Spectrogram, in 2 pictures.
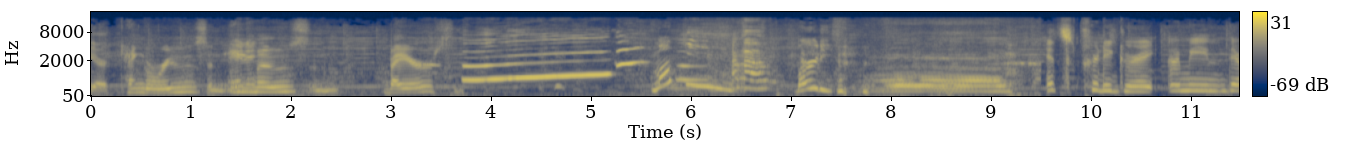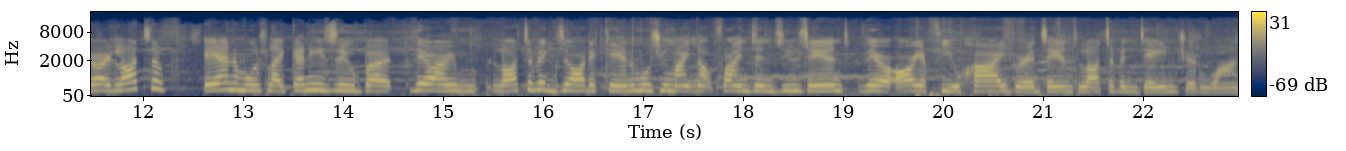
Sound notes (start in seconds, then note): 3.6 monkey squeals; 6.1 parrot squawks; 7.6 tiger groans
